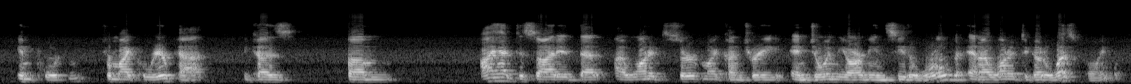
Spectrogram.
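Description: Noticeable background noise sits behind this recording. A man with an American accent speaks at a fairly slow pace. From US Southwest, Tucson, Arizona. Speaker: engineering professor. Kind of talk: interview.

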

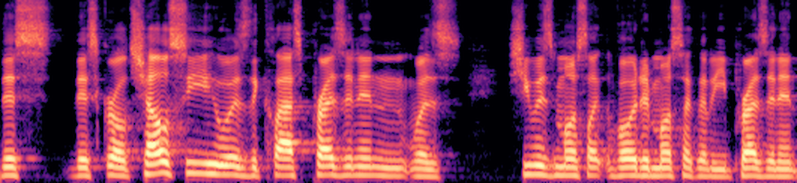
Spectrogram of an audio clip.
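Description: A man with an American accent talks at a fairly quick pace in an unremarkable speaking voice. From US Midwest and South (Ohio, Kentucky, Maryland). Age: 30s. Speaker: journalist. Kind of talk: interview. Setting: video call. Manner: casual, many fillers.

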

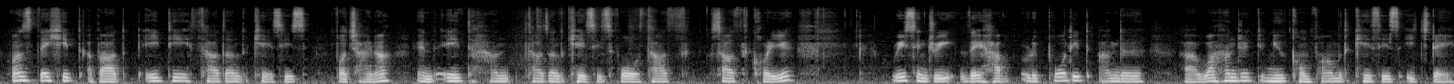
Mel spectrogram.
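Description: Over noticeable background noise, a woman with a Japanese accent speaks at a very slow pace in a very deep, low pitch, her loudness very even and her pitch variation ordinary. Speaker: podcast host. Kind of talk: solo monologue, partly read from script. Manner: halting.

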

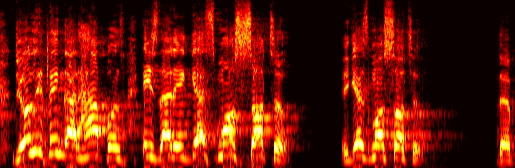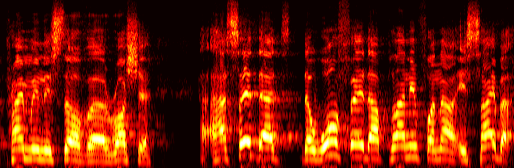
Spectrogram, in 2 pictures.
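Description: At a moderate pace, a man talks in a high voice with lively intonation. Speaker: pastor. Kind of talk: sermon. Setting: church.

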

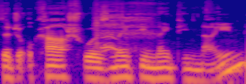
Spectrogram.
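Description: The recording is very clean, with a silent background. An ordinary speaking voice moves at a moderate pace with ordinary pitch variation. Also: man. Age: 40s. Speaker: tech company founder. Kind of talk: interview.

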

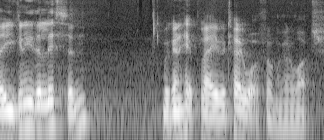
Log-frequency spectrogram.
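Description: A man talks in a British accent. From UK. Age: 30s. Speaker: mentalist. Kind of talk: casual chat.

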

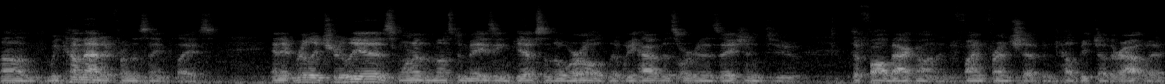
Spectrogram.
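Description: A man speaks at a moderate pace in a very deep, low voice. Noticeable noise sits in the background. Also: ordinary pitch variation. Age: young. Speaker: meeting attendee. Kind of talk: testimony.

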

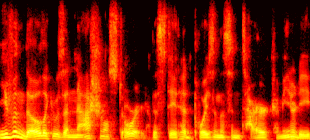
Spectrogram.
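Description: This man speaks in an ordinary speaking voice with an American accent, at a fairly quick pace. His pitch is fairly low, with ordinary pitch variation. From Flint, Michigan. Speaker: community organizer. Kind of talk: interview.

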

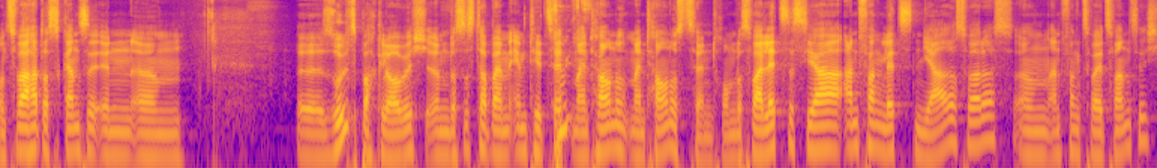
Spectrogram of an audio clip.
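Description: A man speaks in an ordinary speaking voice, medium in pitch with ordinary pitch variation, at a moderate pace. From Hesse, Hanau. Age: 30s. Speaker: podcast co-host, nursery teacher. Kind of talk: casual chat. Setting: home recording room.

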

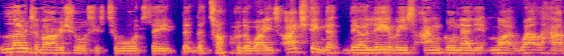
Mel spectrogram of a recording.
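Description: A man in a British accent at a fairly quick pace, with hardly any pauses. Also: medium pitch for a man, ordinary pitch variation. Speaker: racing journalist. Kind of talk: casual chat.

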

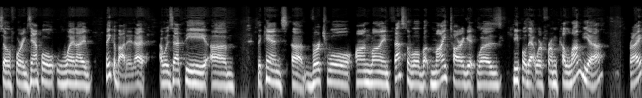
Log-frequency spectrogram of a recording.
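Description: Somewhat breathy, a man with an American accent speaks with ordinary pitch variation. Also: fairly high pitch for a man, fairly slow pace. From Miami, Florida (Hialeah). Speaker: film producer. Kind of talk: interview.

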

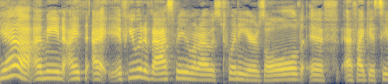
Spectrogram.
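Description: At a moderate pace, a woman with an American accent talks in an unremarkable speaking voice with ordinary pitch variation. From US South, Georgia (Gwinnett County). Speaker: flute teacher. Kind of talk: interview.

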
